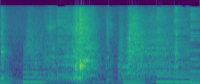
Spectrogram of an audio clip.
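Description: Background music with a steady bass line, and just before halfway a short loud rip as the flap of a cardboard box is pulled open.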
